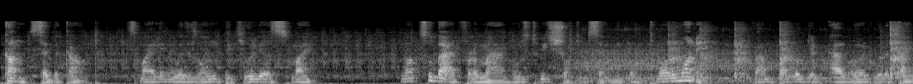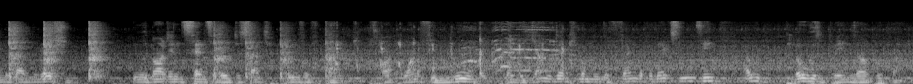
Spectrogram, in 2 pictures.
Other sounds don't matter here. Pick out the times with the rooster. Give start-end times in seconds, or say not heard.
12.3-14.9.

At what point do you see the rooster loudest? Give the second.
14 s.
